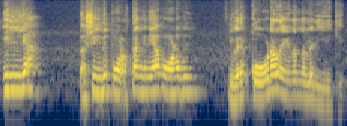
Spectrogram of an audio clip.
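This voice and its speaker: A woman voicing a male housemate who argues his point slowly and deliberately. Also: mid-range voice, animated, a little mellow, lightly acted. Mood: reasoning. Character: slow, reasoning male housemate.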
